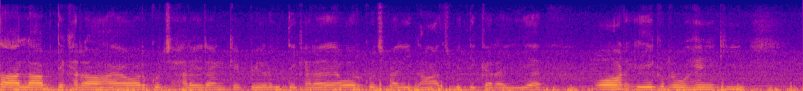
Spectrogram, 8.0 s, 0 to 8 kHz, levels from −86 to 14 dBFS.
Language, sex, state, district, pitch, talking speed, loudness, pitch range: Hindi, male, Uttar Pradesh, Muzaffarnagar, 180 Hz, 200 wpm, -17 LUFS, 175-185 Hz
